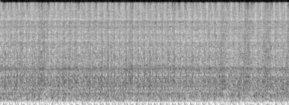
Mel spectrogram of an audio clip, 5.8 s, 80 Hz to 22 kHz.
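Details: Caterpillar C13 diesel idling with the valve cover off, injectors cut out one by one to find the dead one. Deep, slightly uneven chug, about two pulses a second, as if one cylinder isn't pulling; heavy smoke. Misfire cause suspected, not confirmed.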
